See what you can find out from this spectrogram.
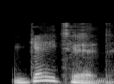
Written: gated

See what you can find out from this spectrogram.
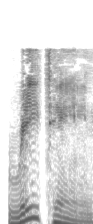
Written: retene

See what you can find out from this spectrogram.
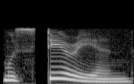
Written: Mousterian

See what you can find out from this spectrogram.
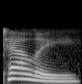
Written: telly

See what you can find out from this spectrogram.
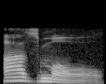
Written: osmole

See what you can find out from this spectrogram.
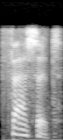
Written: facet

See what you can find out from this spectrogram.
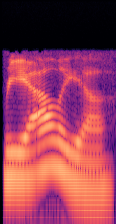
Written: realia

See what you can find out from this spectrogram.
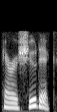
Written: parachutic

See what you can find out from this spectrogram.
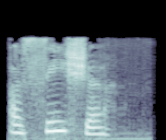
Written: osetia

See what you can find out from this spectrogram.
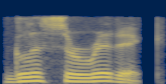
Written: glyceridic

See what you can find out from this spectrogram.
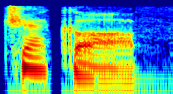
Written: checkoff

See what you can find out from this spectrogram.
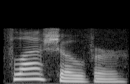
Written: flashover

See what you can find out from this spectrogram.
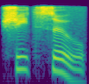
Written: shih tzu

